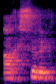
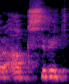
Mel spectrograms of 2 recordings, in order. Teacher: Örneğin aksırık diyemekler, aksirik derler. Çünkü onlarda ı sesi yok. I sesi olmadığı için ona en yakın ses olarak i sesini çıkarırlar.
